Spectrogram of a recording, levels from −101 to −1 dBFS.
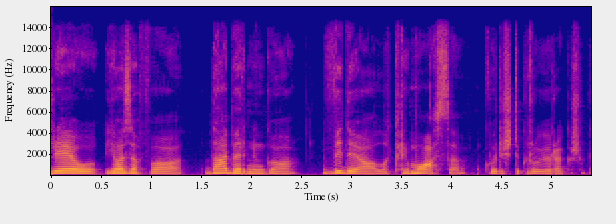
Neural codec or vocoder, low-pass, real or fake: none; 14.4 kHz; real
